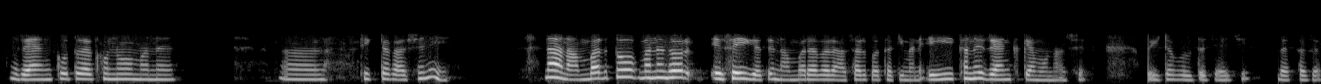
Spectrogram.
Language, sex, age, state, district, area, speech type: Bengali, female, 30-45, West Bengal, North 24 Parganas, rural, conversation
